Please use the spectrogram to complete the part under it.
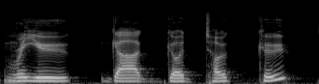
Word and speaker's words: Ryu Ga Gotoku: Ryu Ga Gotoku. – Like a Dragon. – I've butchered that. – No, you said it perfectly, but slowly.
